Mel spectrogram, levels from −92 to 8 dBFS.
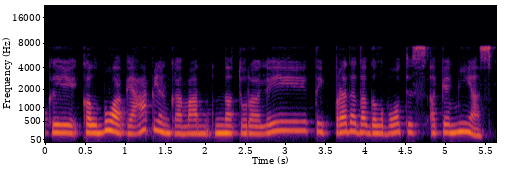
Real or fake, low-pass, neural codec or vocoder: fake; 7.2 kHz; codec, 16 kHz, 2 kbps, FunCodec, trained on Chinese and English, 25 frames a second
